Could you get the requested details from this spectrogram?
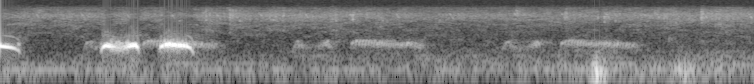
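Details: Spotted dove, thổ bầu type, used as a luring decoy in Vietnam: two clear coos early on, then softer, fading drawn notes, with a brief low knock and a constant low hum.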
